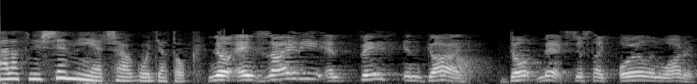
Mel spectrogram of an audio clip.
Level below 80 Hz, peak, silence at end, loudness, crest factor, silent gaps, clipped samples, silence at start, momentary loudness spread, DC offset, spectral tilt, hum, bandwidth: -46 dBFS; 0 dBFS; 0 s; -15 LUFS; 14 dB; none; under 0.1%; 0 s; 11 LU; under 0.1%; -8 dB/octave; none; 5 kHz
